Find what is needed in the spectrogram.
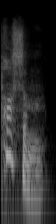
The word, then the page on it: possum: British English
